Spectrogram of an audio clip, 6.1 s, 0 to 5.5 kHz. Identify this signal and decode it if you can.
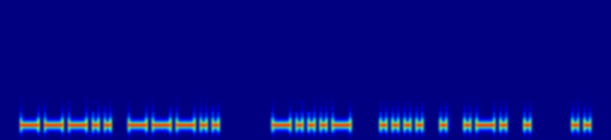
Morse code, heard as a keyed tone, about 20 wpm, 600 Hz. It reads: 88 <BT> HERE I
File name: cw-books / winnie-the-pooh / winnie-20wpm-page-0088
